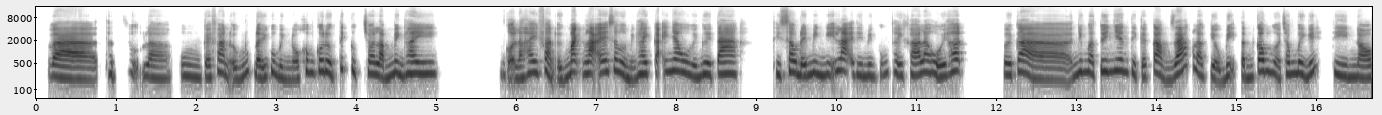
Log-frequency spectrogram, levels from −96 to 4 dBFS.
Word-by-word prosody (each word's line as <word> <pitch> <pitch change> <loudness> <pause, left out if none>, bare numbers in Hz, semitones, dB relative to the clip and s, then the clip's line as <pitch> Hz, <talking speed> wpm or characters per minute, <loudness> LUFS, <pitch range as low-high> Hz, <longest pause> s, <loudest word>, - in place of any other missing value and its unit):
và 195 -4 +5 0.2
thật 260 - -3 0.2
sự 260 - -10
là, 205 -3 -3
ừm, 225 -2 -4
cái 210 +1 -3
phản 285 +1 -1
ứng 190 +3 -5
lúc 280 +4 -5
đấy 210 -1 +1
của 290 - -1
mình 205 -5 -4
nó 185 0 -2
không 280 +6 -4
có 305 - +2
được 275 -5 0
tích 360 0 -7
cực 300 -4 -4
cho 270 -3 -1
lắm, 225 -2 +2
mình 270 -4 0
hay, 270 0 +1 0.9
gọi - - 0
là, 200 - -1
hay 280 +4 0
phản 320 +3 0
ứng 190 +3 -4
mạnh 295 -1 +4
lại 275 +1 +4
ấy, 290 +1 +2
xong 310 0 -1
rồi 255 - +1
mình 190 0 -5
hay 265 +1 +2
cãi 285 +3 -3
nhau 305 -2 +2
với 220 -3 -1
người 255 +2 +1
ta. 265 +1 +3 0.4
Thì 255 - -4
sau 285 +4 +2
đấy 230 -3 +2
mình 255 0 0
nghĩ 250 +2 -4
lại 320 -1 +2
thì 240 - -3
mình 230 0 -4
cũng 250 +4 -10
thấy 265 -5 -2
khá 240 +1 0
là 290 +2 +2
hối 240 -6 +2
hận. 310 +4 +2 0.5
Với 250 - +1
cả 195 -10 +2
nhưng 290 +4 -1
mà 280 - +1
tuy 300 +4 0
nhiên 315 0 +1
thì 270 -4 -4
cái 220 -1 -6
cảm 245 -10 +2
giác 285 - +3
là, 260 -8 0
kiểu, 205 -4 -3
bị 225 +7 -4
tấn 215 -1 -3
công 305 +2 +3
ở 260 - -3
trong 265 +6 -2
mình 260 -2 +1
ấy, 330 +9 -3 0.2
thì 245 -5 -1
nó 210 -1 0
255 Hz, 265 wpm, -23 LUFS, 215-285 Hz, 0.9 s, và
